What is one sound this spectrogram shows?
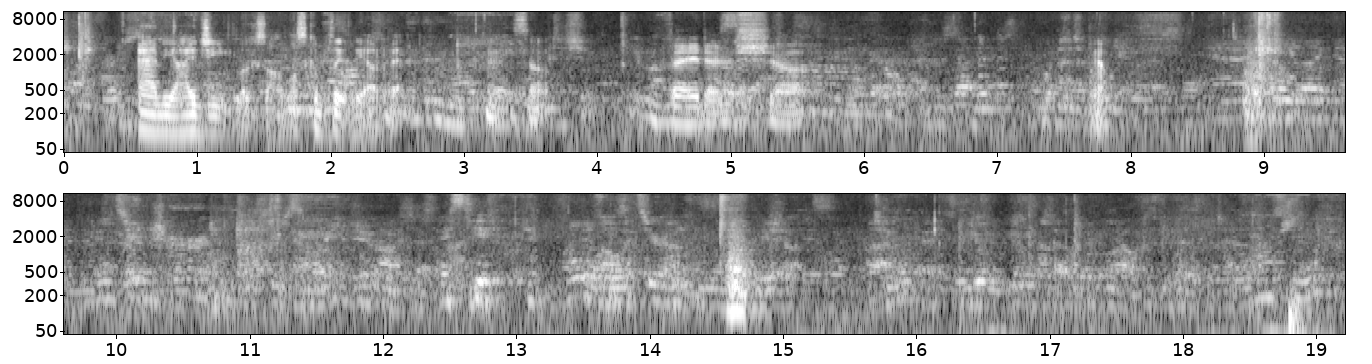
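A second young man answers calmly.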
